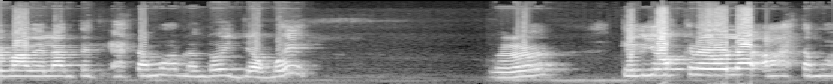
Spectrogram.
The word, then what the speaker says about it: Yahweh: Yahweh, que también se pronuncia Yahvé, es la pronunciación más aceptada por los eruditos y estudiosos bíblicos para el nombre original en hebreo.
